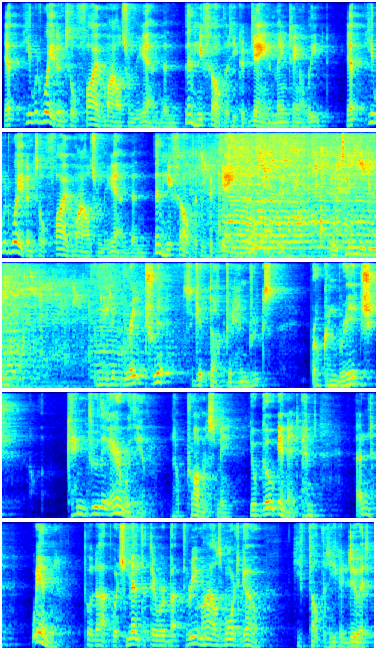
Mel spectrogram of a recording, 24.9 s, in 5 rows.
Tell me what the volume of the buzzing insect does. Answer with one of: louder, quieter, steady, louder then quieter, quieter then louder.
quieter.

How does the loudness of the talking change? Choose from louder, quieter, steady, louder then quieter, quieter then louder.
steady.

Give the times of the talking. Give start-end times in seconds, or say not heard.
0.0-10.2, 11.2-14.9, 15.8-24.8.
